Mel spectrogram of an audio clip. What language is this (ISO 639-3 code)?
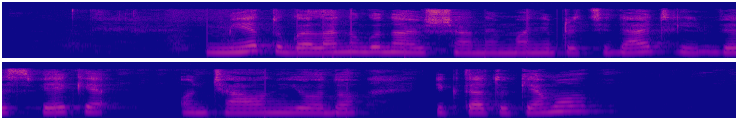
chm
